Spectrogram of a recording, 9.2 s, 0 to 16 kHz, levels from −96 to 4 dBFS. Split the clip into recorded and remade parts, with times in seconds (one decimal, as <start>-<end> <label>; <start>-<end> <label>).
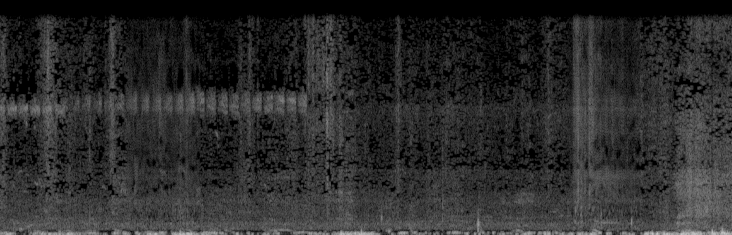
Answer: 0.0-1.6 recorded; 1.6-2.5 remade; 2.5-7.1 recorded; 7.1-8.0 remade; 8.0-9.2 recorded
